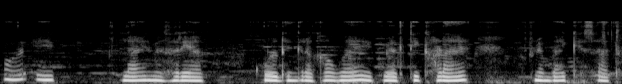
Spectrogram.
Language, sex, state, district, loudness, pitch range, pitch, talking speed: Hindi, male, Bihar, Kaimur, -14 LUFS, 180-190 Hz, 185 Hz, 155 wpm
